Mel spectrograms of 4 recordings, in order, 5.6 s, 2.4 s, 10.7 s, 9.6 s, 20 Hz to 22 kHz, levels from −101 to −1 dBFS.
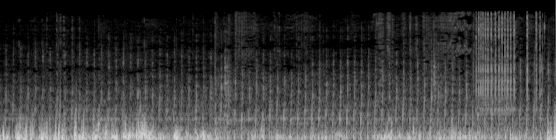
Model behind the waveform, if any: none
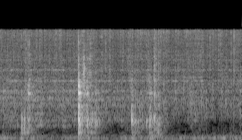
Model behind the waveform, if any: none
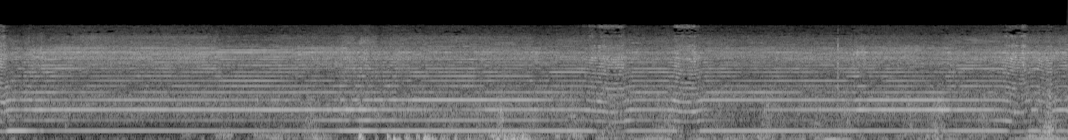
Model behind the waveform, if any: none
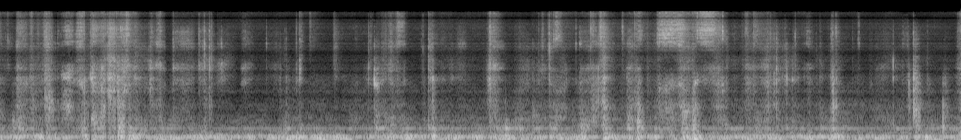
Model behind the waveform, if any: codec, DAC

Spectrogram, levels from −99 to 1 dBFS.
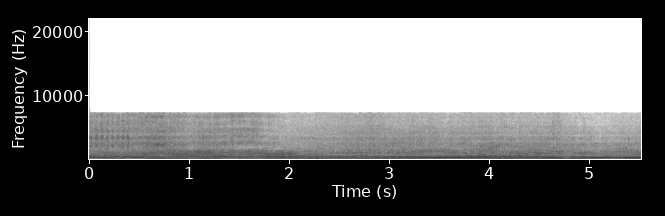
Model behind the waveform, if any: none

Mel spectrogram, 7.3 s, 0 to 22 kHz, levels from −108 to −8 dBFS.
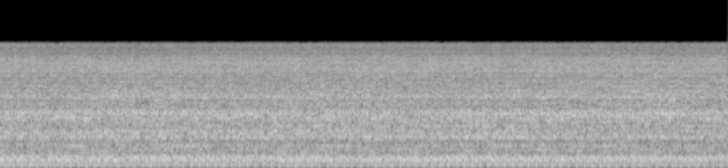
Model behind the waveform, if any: none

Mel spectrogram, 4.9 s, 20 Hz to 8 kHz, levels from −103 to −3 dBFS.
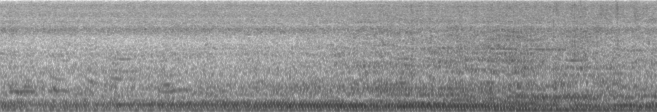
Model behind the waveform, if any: none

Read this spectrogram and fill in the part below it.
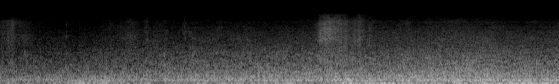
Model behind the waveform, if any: codec, DAC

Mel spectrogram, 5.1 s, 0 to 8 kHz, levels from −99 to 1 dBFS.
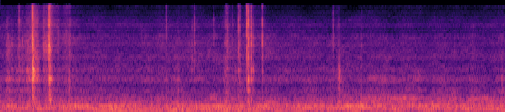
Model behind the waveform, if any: codec, DAC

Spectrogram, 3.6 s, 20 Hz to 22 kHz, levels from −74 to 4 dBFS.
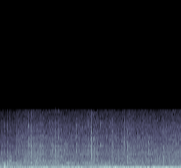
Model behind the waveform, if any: none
